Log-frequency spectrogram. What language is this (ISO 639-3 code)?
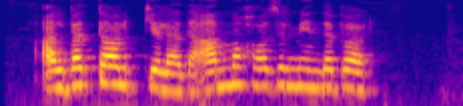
uzb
